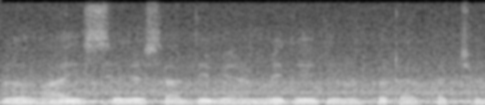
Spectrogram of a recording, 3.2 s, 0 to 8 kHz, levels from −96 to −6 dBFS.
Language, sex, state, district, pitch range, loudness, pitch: Bhojpuri, female, Bihar, Saran, 150-155 Hz, -15 LUFS, 155 Hz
